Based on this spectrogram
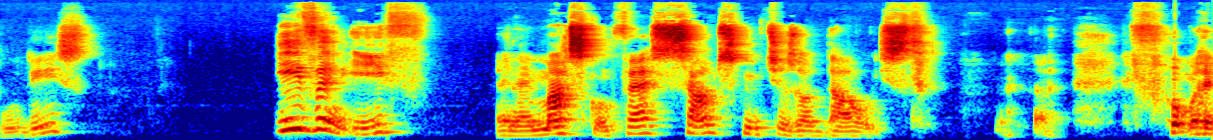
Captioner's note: laughs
